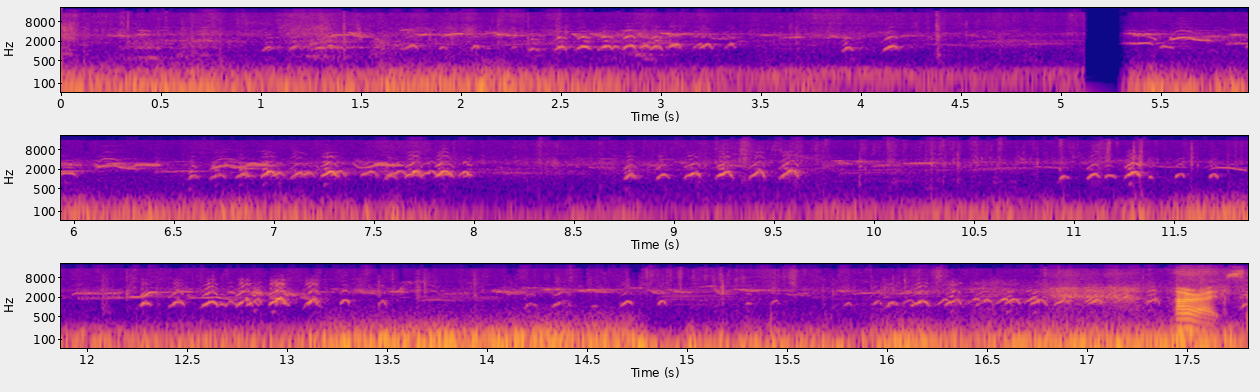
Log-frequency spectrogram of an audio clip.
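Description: A small flock of geese, about three birds, honks and calls repeatedly in uneven bursts over steady outdoor rumble, the calls loud and close and louder toward the end.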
